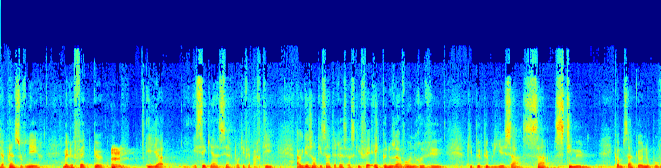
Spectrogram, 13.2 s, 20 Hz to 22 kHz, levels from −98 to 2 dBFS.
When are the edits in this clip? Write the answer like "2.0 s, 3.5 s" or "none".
9.3 s, 12.3 s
